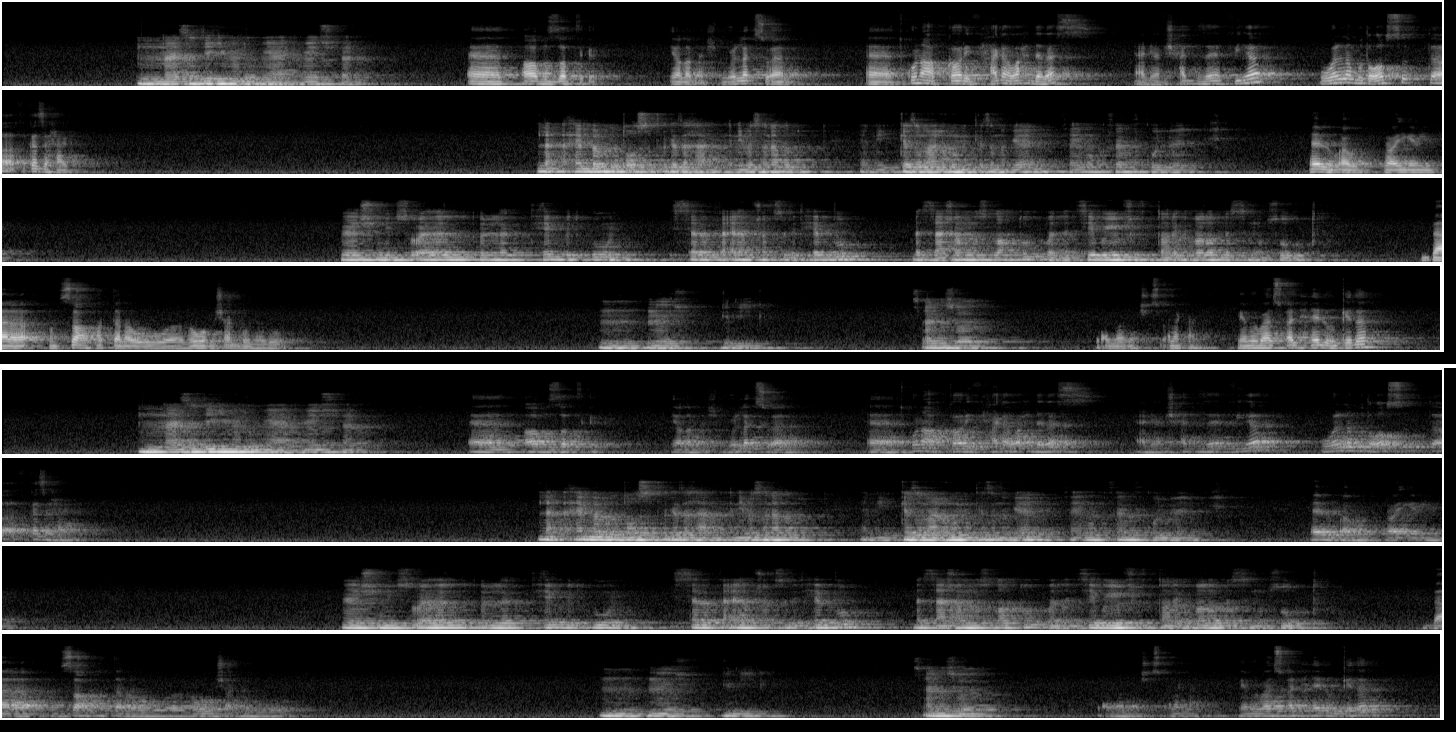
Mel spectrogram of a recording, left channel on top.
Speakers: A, on the left; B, on the left.
A: أمم، عايزها تيجي منهم يعني ماشي حلو
B: آه, آه بالظبط كده يلا يا باشا بيقول لك سؤالك آه تكون عبقري في حاجة واحدة بس يعني مفيش حد زيك فيها ولا متوسط آه، في كذا حاجة
A: لا أحب أبقى متوسط في كذا حاجة يعني مثلا آخد يعني كذا معلومة من كذا مجال فاهم أبقى فاهم في كله يعني
B: حلو أوي رأي جميل
A: ماشي ليك سؤال أقول لك تحب تكون السبب في ألم شخص بتحبه بس عشان مصلحته ولا تسيبه يمشي في طريق غلط بس مبسوط
B: لا لا لا انصحه حتى لو هو مش عاجبه الموضوع
A: امم ماشي جميل اسألني سؤال
B: يلا يا باشا سؤالك عندي يلا بقى سؤال حلو كده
